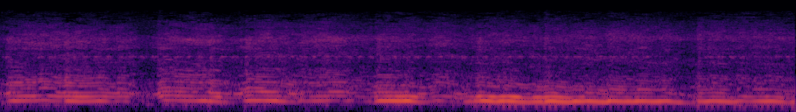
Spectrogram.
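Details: Close buzzing of bees building a hive: a rich, humming drone with clear overtones that bends up and down in short sweeps as the insects hover and shift.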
